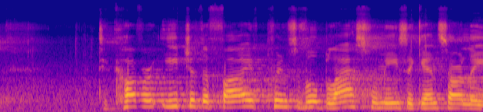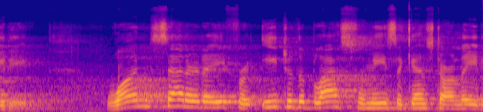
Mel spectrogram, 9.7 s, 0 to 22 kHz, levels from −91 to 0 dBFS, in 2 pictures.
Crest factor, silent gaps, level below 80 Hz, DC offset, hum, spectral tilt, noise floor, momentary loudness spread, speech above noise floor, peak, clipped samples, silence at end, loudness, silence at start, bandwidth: 20 dB; none; -62 dBFS; under 0.1%; none; -5 dB/octave; -49 dBFS; 6 LU; 27 dB; -4 dBFS; under 0.1%; 0 s; -23 LUFS; 0 s; 17 kHz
